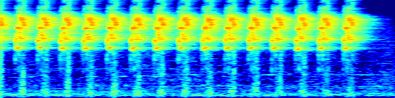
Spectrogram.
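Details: Lovebird giving a long ngekek call: a rapid run of about fourteen harsh, buzzy chattering bursts, each roughly a quarter second, evenly repeated before fading out.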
